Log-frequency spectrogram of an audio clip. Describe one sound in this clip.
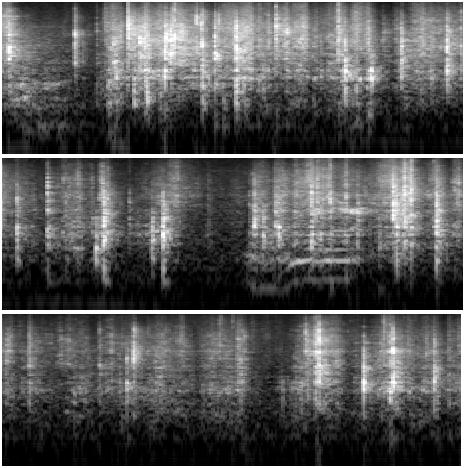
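A metal scoop digs and rustles in a paper bag of flour.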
